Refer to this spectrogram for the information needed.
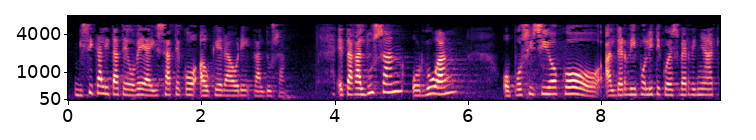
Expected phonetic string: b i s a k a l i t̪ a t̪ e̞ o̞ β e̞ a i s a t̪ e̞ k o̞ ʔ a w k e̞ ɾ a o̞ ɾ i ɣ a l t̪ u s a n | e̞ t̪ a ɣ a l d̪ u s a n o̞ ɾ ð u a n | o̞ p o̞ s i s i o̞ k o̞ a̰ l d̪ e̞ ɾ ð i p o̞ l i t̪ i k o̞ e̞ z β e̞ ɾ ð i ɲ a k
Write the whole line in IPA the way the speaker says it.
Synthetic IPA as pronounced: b i s i k a l i t̪ a t̪ e̞ o̞ β e̞ a i s a t̪ e̞ k o̞ ʔ a w k e̞ ɾ a o̞ ɾ i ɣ a l d̪ u s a n | e̞ t̪ a ɣ a l d̪ u s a n o̞ ɾ ð u a n | o̞ p o̞ s i s i o̞ k o̞ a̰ l d̪ e̞ ɾ ð i p o̞ l i t̪ i k o̞ e̞ z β e̞ ɾ ð i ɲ a k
